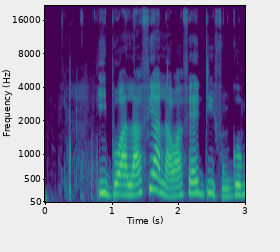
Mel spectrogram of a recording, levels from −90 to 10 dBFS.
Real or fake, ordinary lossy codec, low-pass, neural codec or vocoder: real; none; none; none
